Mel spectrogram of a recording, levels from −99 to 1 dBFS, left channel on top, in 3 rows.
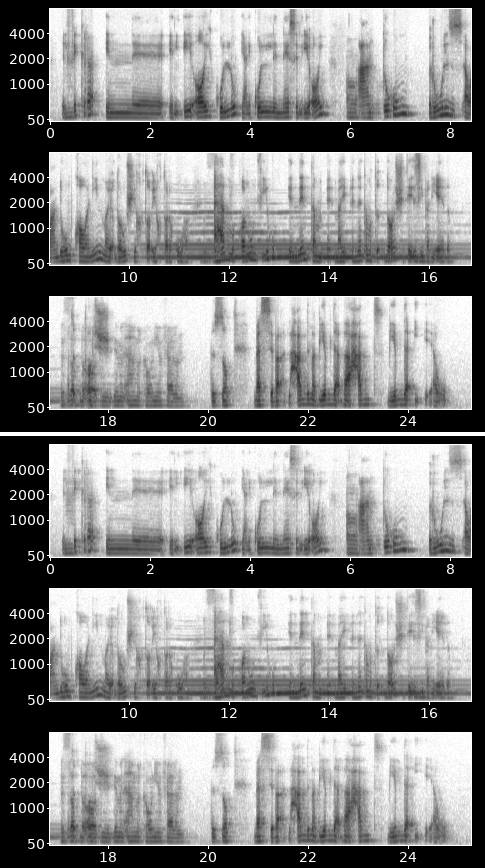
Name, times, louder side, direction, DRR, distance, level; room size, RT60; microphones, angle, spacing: voice 1, 0.2-5.5 6.2-7.2 7.6-11.2 11.7-16.4 17.4-18.0 20.1-24.8, left 3 dB, 75° left, 11 dB, 0.9 m, -28 dB
sound 1, 10.0-18.5, equal, 15° left, 0.7 m, -31 dB
voice 2, 11.4-11.8 17.0-19.5, right 1 dB, 40° right, 4 dB, 1.7 m, -33 dB
18.5 x 7.8 x 3.1 m, 0.36 s
head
